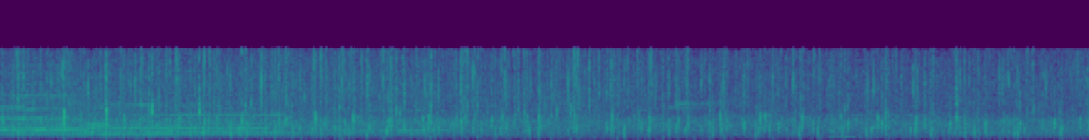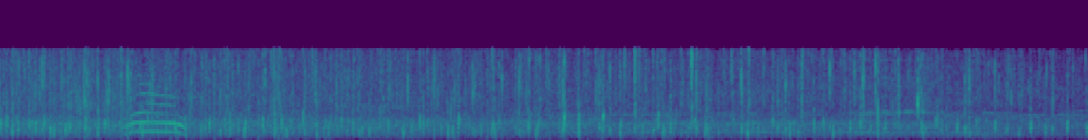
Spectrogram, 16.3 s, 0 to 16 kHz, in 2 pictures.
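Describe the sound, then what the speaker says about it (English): Sustained audience applause for Navy and other military enlistees at a 2017 Goose Creek Memorial ceremony, a broad, even roar of many hands clapping from a large crowd, distant and fairly faint, lasting steadily with scattered faint voices underneath. "Can we give these young ladies and men a round of applause?"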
